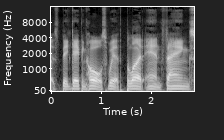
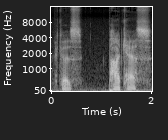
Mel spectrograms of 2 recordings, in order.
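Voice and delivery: hushed ominous whisper; 5 semitones lower, 9 dB quieter than usual. Pretend. Hushed mock-ominous aside.

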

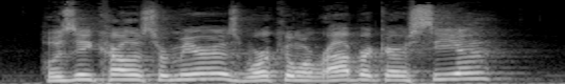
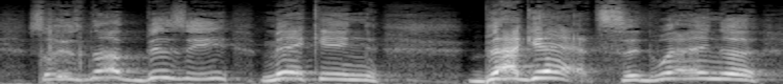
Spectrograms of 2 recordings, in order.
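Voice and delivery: higher hammed-up French accent; mock French accent; 5 semitones higher than usual. Mocking the French challenger, hammed-up French accent. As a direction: lay on a jokey French accent. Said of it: "my French accent".

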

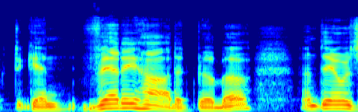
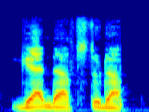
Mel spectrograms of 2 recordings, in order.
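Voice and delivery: usual speaking voice

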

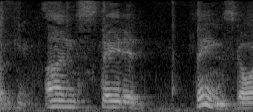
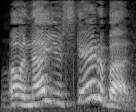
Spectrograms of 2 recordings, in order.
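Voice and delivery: loud, high-pitched taunt; mocking; 9 semitones higher, 12 dB louder than usual. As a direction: throw his fear back at him, loudly. Mock confronting Cain over his fear.

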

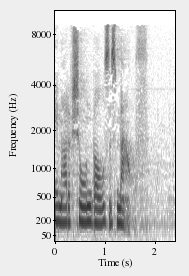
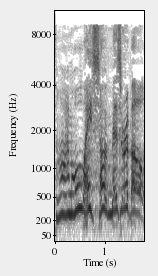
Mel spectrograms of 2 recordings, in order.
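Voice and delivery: high, louder whiny self-pity; mock complaining; 6 semitones higher, 5 dB louder than usual. Preacher mocking people who complain about their lives, whiny. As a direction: whine it like a moaner. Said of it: "We can complain about our lives".

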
